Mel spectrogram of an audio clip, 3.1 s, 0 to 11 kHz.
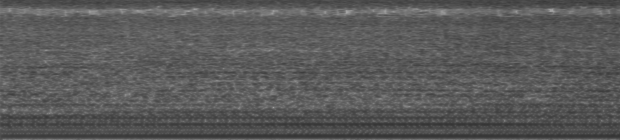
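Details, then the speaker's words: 1988 VW Polo MK2 breadvan after carburettor clean and refit, cold and still on choke: steady, smooth but noticeably high idle with no misses; owner thinks choke not yet off, engine later stalls. "It's just revving a bit fast at the moment, but that could be because the choke isn't off yet."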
